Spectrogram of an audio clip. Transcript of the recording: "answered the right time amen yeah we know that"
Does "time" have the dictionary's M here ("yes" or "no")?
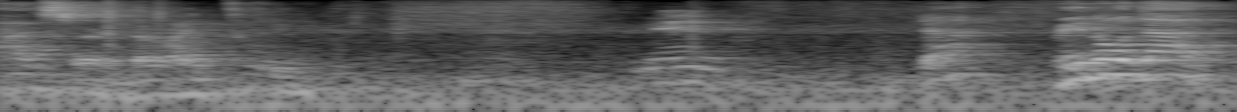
no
